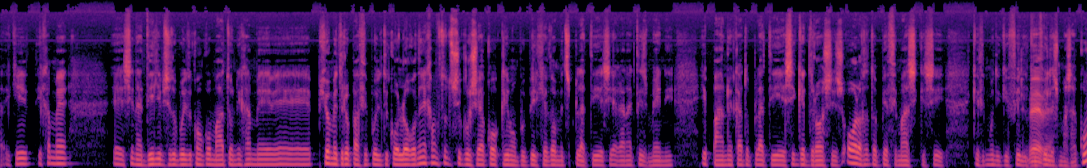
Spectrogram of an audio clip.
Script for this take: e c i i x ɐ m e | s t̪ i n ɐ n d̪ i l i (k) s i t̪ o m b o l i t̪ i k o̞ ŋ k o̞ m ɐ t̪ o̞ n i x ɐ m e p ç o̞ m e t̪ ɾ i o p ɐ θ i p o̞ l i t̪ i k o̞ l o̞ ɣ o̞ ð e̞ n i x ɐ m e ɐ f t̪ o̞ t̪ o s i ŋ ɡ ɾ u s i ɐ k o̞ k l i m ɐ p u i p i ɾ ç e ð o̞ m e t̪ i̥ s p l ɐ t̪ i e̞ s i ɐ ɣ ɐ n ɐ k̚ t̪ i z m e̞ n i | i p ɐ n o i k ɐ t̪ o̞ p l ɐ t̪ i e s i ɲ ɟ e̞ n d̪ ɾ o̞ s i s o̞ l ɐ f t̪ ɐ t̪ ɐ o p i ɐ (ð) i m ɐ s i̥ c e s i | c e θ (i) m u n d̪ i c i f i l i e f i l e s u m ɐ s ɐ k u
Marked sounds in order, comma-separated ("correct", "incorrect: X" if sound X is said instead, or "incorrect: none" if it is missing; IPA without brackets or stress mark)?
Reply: incorrect: p, incorrect: θ, correct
